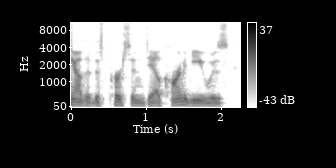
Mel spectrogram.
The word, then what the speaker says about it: Carnegie: of Andrew carnegies um but also that their names are pronounced differently um so and it's from Scotland and so they put the emphasis on different syllables for example look at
